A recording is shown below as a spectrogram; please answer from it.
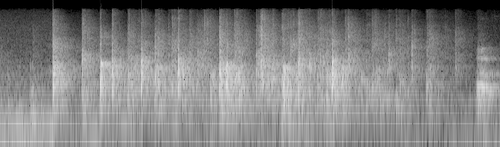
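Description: Audience clapping after a poem reading at a live poetry event, a scattered burst of claps close by that builds briefly and then thins out over a few seconds.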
